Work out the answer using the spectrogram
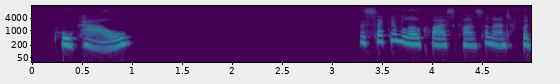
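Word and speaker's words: ภูเขา: ะ เ อ า The first syllable is mid-tone and the second syllable has a rising tone ภ ู เ ข า Let's write it together.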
